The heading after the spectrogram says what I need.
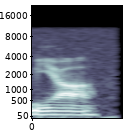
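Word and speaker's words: みゃ: like so i just think of miaow so i think of miya and sam has got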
